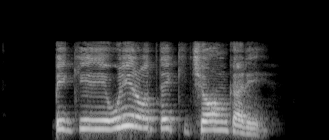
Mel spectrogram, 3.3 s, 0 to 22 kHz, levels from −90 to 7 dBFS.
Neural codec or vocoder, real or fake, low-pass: codec, 16 kHz in and 24 kHz out, 1 kbps, XY-Tokenizer; fake; 7.2 kHz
